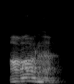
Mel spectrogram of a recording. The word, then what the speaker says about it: ought to: But what happens in this case es que esto lo voy a pronunciar como oughta, ¿ok? Para conectar este con el to, entonces puedes decir oughta.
